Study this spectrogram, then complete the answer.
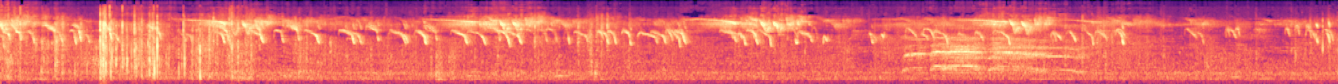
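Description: Domestic chickens, a hen with five chicks, keep up steady chirping and soft clucking calls, with a brief burst of wing flapping near the start, all fairly faint outdoors with no talking.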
